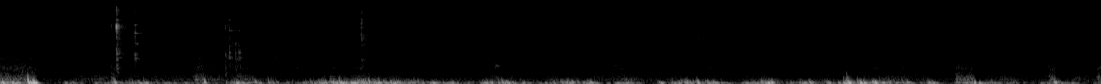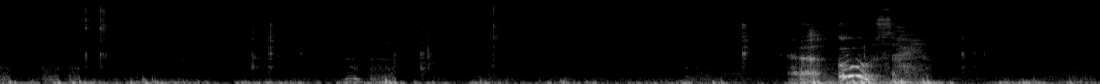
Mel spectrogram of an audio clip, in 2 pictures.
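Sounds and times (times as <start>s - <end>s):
shell and fork clicks: 1.0s - 1.5s, 11.8s - 12.2s.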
